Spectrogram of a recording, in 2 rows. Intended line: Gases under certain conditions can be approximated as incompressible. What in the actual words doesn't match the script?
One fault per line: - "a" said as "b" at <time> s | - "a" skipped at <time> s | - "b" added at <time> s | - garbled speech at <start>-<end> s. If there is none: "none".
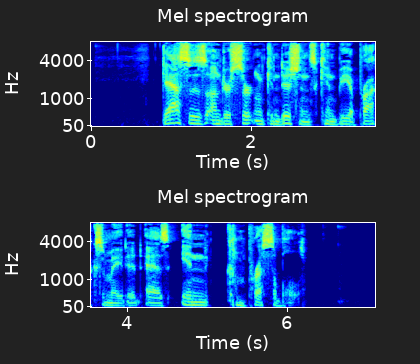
none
